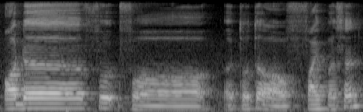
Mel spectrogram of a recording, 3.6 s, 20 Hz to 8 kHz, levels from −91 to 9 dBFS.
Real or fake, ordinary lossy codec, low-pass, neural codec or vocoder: real; none; 7.2 kHz; none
